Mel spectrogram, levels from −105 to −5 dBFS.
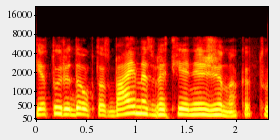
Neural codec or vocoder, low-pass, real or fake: codec, 16 kHz, 4 kbps, FunCodec, trained on LibriTTS, 50 frames a second; 7.2 kHz; fake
